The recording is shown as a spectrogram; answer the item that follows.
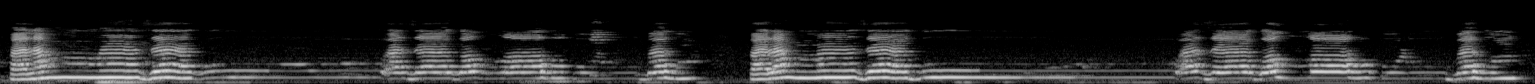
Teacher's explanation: Jangan lupa tadi zagu azagallah dibaca panjang 5 harokat karena dia termasuk mad jaiz munfasil bertemu dengan apabila ada huruf mad bertemu dengan hamzah di lain kalimat dibaca sampai 5 harokat.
